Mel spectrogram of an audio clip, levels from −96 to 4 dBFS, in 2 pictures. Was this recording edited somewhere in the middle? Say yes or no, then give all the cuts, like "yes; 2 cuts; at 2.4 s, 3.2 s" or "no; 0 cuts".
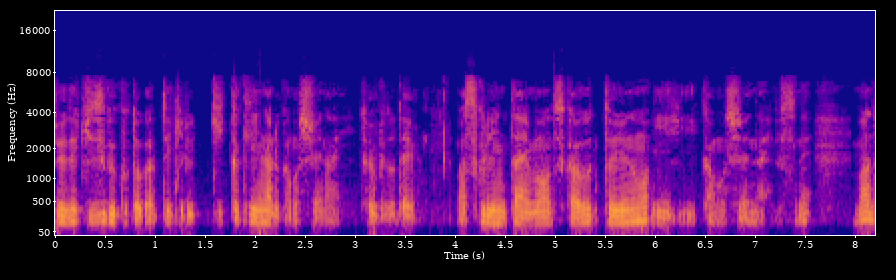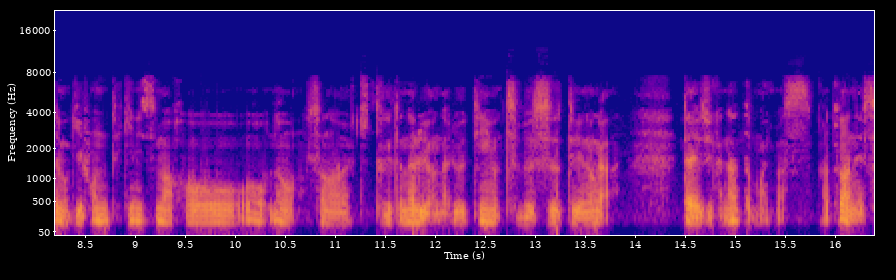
no; 0 cuts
